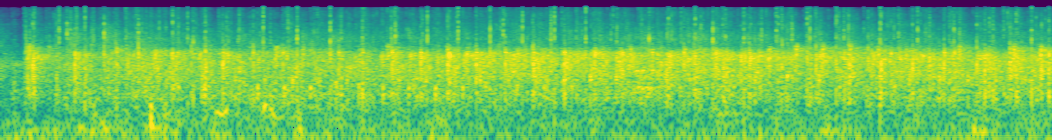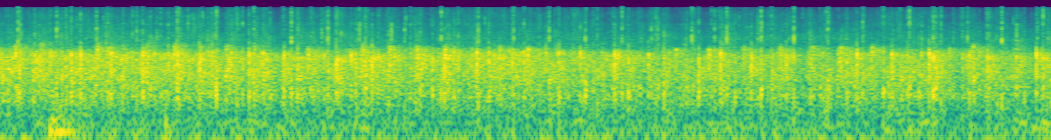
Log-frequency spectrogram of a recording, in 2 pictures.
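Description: Audience applauding, breaking out all at once and holding steady as dense, even clapping.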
